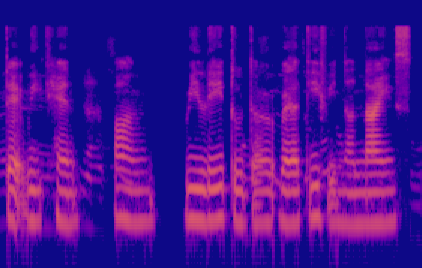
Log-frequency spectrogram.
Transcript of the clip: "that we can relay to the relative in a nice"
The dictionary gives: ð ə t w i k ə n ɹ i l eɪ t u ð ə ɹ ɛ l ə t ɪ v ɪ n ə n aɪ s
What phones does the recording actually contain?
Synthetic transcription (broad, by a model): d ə t w i k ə n ɹ i l eɪ t u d ə ɹ ɛ l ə t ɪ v ɪ n ə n aɪ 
